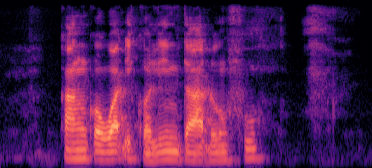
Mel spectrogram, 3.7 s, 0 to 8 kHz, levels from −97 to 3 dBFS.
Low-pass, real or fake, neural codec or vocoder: 7.2 kHz; fake; codec, 16 kHz, 16 kbps, FunCodec, trained on Chinese and English, 50 frames a second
